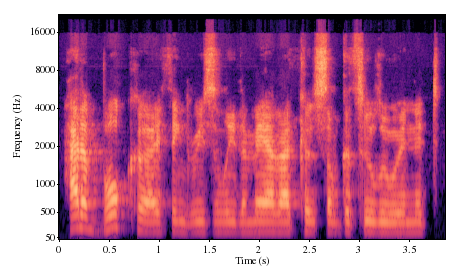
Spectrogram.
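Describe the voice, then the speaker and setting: A woman co-hosting a casual livestream chat, speaking in a halting, thoughtful way. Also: lowish voice, fairly even intonation. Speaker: co-host on a livestream.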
